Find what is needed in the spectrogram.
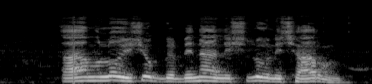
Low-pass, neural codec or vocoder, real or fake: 9.9 kHz; none; real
